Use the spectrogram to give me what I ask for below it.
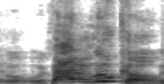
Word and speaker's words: Badalucco: How the hell do you pronounce this guy's name? Who is the guy? Badalucco.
